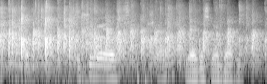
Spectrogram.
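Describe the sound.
An audience applauds with steady, dense clapping for a few seconds, while a couple of brief voiced calls or cheers rise above the crowd.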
